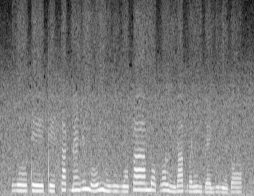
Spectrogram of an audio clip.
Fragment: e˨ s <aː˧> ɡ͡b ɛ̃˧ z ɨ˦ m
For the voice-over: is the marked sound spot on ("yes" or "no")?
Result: no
